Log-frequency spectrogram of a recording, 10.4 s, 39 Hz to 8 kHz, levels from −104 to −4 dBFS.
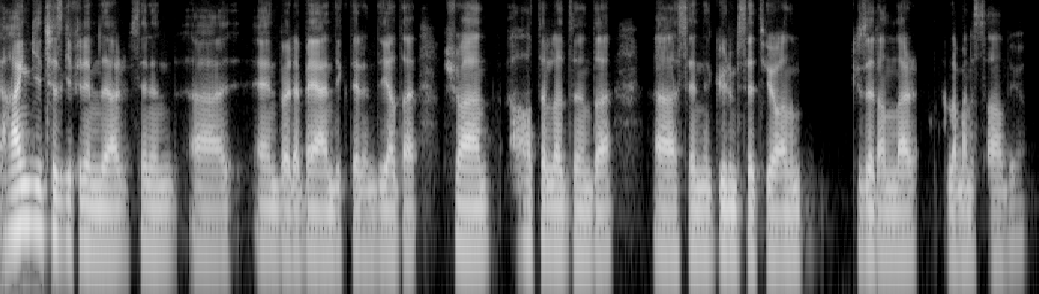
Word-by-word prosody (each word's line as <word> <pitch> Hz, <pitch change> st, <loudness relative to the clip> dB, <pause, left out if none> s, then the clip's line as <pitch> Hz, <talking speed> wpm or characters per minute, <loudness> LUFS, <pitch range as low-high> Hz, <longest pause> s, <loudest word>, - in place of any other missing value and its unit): hangi 130 Hz, +4 st, +7 dB
çizgi 110 Hz, -5 st, +1 dB
filmler 95 Hz, -2 st, +2 dB
senin, 95 Hz, -1 st, -3 dB, 0.2 s
eee, 90 Hz, 0 st, 0 dB, 0.3 s
en 95 Hz, -1 st, -2 dB
böyle 90 Hz, -1 st, +1 dB
beğendiklerindi 90 Hz, 0 st, +1 dB
ya 90 Hz, -2 st, +1 dB
da 95 Hz, +2 st, -1 dB, 0.3 s
şu 100 Hz, -, -1 dB
an 95 Hz, 0 st, +5 dB, 0.2 s
hatırladığında, 95 Hz, -2 st, -1 dB, 0.4 s
eee, 95 Hz, -, 0 dB, 0.2 s
seni 90 Hz, 0 st, -2 dB
gülümsetiyor 90 Hz, -2 st, +1 dB
o -, -, +2 dB
an 90 Hz, +1 st, -1 dB, 0.5 s
güzel 90 Hz, 0 st, -1 dB
anılar 85 Hz, 0 st, +1 dB, 0.2 s
hatırlamanı 85 Hz, -1 st, -4 dB
sağlıyor? 90 Hz, +4 st, -7 dB
90 Hz, 125 wpm, -27 LUFS, 90-95 Hz, 0.5 s, hangi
